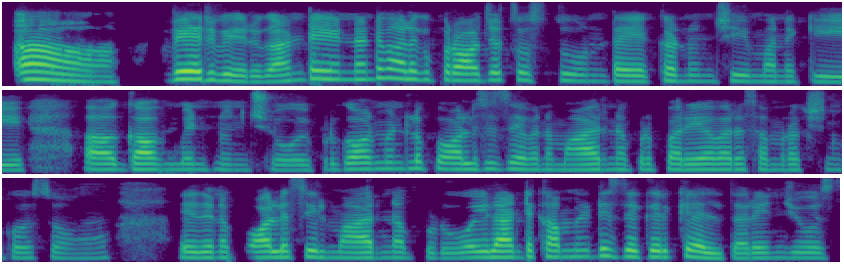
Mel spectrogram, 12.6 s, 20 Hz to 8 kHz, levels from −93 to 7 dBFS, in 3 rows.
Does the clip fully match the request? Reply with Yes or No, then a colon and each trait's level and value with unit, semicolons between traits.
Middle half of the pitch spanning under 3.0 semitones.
Yes: narrow, 2.6 semitones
